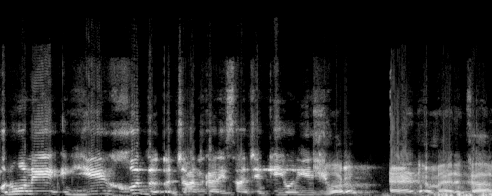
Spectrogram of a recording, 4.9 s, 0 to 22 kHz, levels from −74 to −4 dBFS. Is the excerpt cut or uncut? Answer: cut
